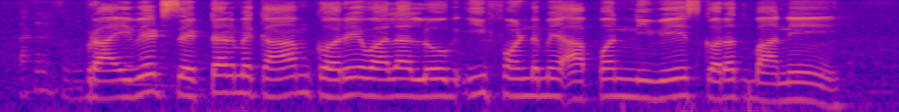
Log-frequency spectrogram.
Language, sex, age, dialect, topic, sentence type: Bhojpuri, male, <18, Northern, banking, statement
